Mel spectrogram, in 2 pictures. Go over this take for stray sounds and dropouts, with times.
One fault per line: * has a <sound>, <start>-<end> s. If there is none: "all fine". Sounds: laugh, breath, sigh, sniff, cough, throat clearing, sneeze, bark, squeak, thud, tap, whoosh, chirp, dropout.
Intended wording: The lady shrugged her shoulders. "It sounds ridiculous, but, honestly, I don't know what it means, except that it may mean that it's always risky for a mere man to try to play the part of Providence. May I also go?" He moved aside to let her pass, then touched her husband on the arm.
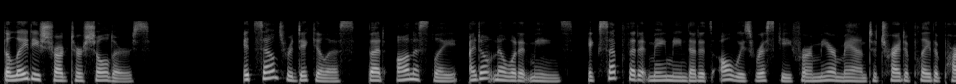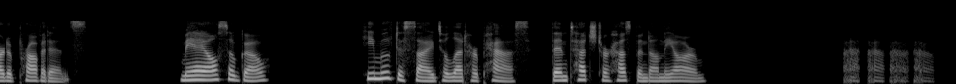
* has a laugh, 18.0-18.9 s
